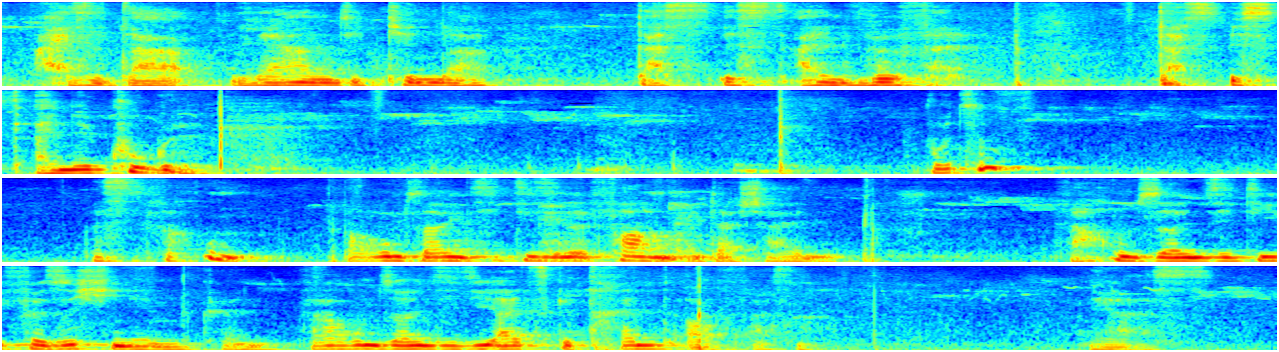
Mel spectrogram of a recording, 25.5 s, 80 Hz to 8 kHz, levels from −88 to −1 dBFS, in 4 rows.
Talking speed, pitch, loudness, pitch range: 95 wpm, 115 Hz, -19 LUFS, 100-130 Hz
